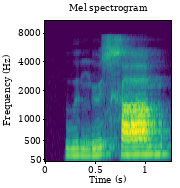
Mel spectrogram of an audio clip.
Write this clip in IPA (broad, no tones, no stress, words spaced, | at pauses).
βɨŋʉz xam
